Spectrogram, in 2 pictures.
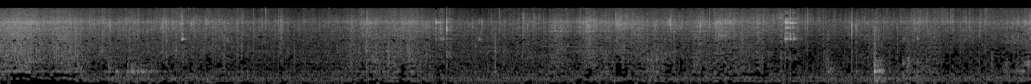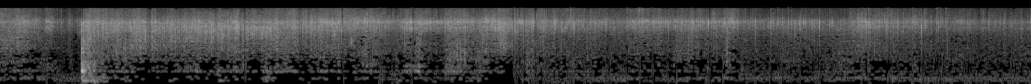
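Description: Oiled onion paratha sizzling and frying on a hot skillet as it is pressed with a slotted spatula, with a few light clicks. The sizzle gets louder about halfway through.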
